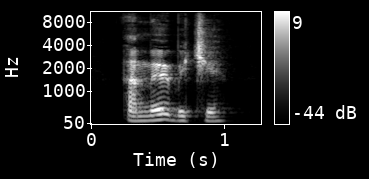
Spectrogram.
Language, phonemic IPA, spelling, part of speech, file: Dutch, /aˈmøbəcə/, amoebetje, noun, Nl-amoebetje.ogg
- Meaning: diminutive of amoebe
